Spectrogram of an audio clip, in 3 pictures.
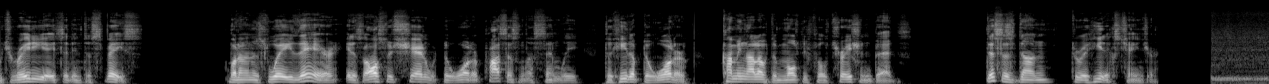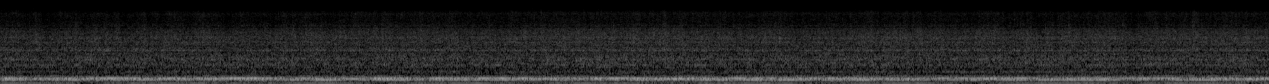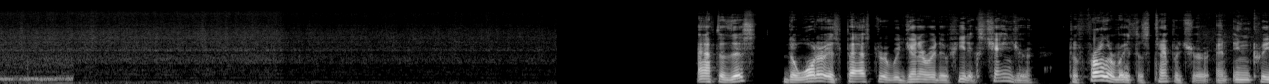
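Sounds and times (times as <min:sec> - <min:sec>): machine hum with low drone: 0:12.1 - 0:26.1
hiss: 0:12.2 - 0:31.0, 0:37.2 - 0:38.0.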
